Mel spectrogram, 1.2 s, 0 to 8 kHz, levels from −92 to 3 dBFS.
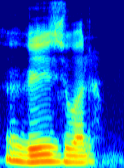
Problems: constant background noise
